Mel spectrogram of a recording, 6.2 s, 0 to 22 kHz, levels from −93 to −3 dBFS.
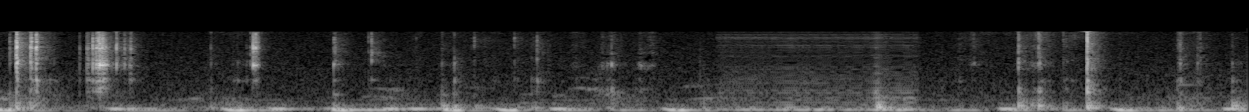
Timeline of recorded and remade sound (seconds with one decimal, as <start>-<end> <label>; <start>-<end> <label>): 0.0-3.6 recorded; 3.6-4.6 remade; 4.6-6.2 recorded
